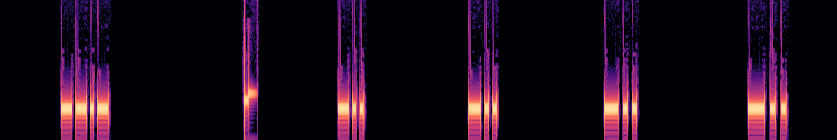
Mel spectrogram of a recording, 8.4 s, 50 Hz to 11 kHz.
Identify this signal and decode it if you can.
Morse code, heard as a keyed tone, about 30 wpm, spaced as for 7 wpm, 700 Hz. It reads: Q DDDD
